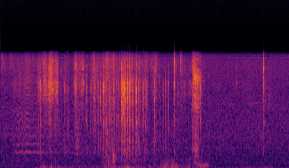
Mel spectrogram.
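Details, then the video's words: A bee feasting on a Tuberous Begonia bloom, then flying close, recorded at arm's length: a rough, droning buzz swells and fades for about three seconds as it passes near, with uneven surges, then quiet background hiss. "Buzz bomb bee"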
